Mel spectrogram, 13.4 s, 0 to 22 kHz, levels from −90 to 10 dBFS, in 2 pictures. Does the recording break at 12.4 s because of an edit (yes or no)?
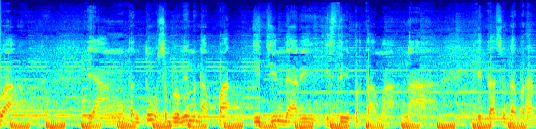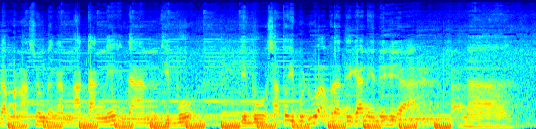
yes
